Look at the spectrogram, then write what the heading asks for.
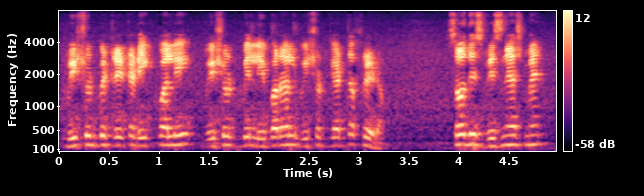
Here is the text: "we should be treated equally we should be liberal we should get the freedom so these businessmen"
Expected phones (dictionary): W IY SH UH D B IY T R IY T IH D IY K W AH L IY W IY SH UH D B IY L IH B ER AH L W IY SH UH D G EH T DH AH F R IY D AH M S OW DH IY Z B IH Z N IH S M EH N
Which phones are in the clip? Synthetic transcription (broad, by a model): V IY SH UH D B IY T R IY T IH D IY K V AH L IY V IY SH UH D B IY L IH B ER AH L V IY SH UH D G EH T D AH F R IY D AH M S OW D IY S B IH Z N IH S M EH N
